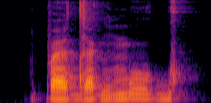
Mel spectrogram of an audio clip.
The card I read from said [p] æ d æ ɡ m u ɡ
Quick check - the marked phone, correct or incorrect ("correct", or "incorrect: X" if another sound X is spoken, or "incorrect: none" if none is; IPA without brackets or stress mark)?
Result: correct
